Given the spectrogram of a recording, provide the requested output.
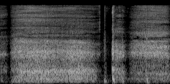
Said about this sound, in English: I'm like hacking up, coughing, wheezing.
